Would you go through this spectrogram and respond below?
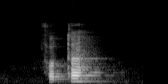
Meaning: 1. fodder, food (for animals) 2. lining
- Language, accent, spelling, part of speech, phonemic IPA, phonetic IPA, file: German, Austria, Futter, noun, /ˈfʊtər/, [ˈfʊ.tʰɐ], De-at-Futter.ogg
